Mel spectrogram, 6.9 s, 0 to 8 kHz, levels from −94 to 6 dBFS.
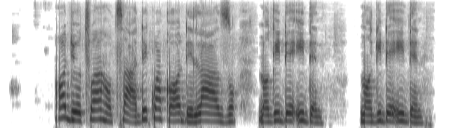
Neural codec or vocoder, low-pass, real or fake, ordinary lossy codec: none; none; real; none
